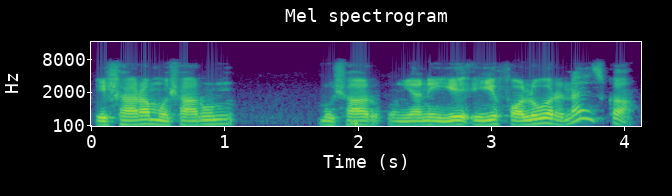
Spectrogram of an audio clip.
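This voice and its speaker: A man's voice: medium pitch, dry recording, muffled recording. A man teaching a grammar class online, patiently quizzing his students and repeating key points. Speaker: Arabic teacher.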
